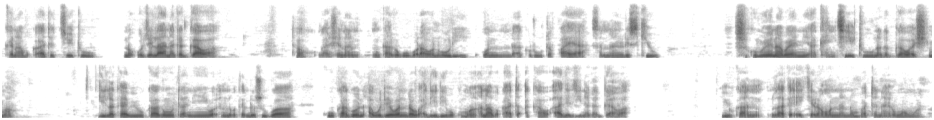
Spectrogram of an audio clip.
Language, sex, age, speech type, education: Hausa, male, 15-29, spontaneous, primary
